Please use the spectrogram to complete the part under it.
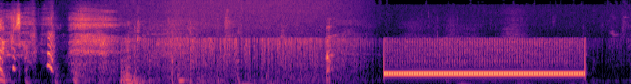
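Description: Telephone dial tone heard while a call is being placed: a steady, unbroken electronic hum starts suddenly after a few seconds of faint, scattered noise, holds at an even loudness for about two seconds, then cuts off.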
